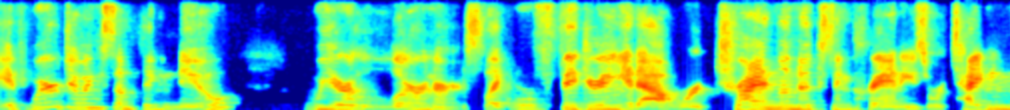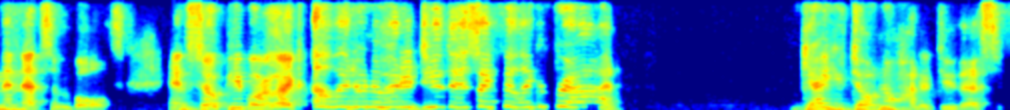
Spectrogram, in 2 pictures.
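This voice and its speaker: An exuberant woman from the United States, a communication coach talking as a podcast guest, full of slang and high energy. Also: fairly bright tone. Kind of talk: casual interview chat.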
